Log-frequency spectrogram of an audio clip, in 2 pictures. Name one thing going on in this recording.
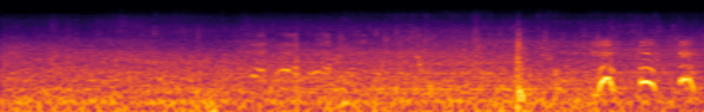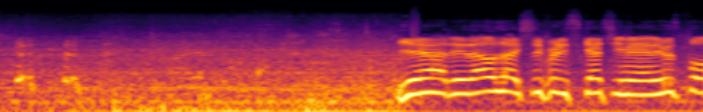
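Small waves slap against the side of a kayak.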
